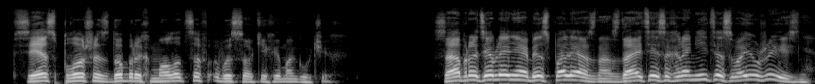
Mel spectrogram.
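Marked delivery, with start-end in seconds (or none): 4.3-8.1 high, loud commander's yell; straining shout. Acted. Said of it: "Надрывал голос командир взвода". (надрывный крик командира)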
